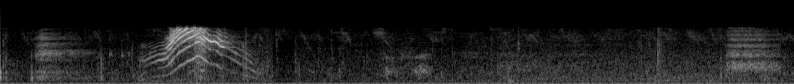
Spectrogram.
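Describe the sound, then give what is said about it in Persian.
A hungry cat being fed kebab lets out one loud, drawn-out meow, rising then falling in pitch, with quieter voice-like sounds before and after against a low background hum. “پیشی پیشی پیشی، چه گربه نازیه، نگاه کن چشاشو.”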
